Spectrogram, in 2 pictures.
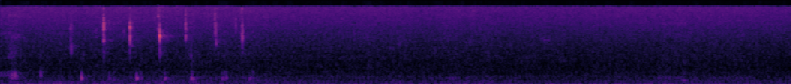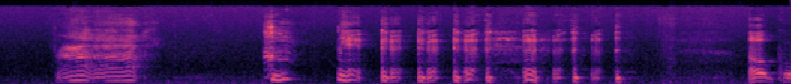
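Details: Pomeranian Gypsy begging for a bowl of soup with green beans and taters, giving a run of high, squealing, dolphin-like yelps and whines in quick bursts after early soft clicks, indoors.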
